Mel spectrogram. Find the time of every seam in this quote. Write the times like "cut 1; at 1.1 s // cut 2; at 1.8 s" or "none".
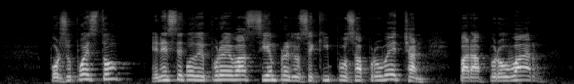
cut 1; at 1.9 s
